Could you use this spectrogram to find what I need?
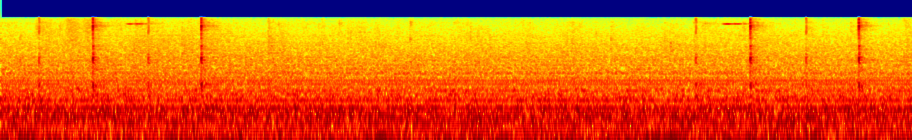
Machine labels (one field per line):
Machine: valve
